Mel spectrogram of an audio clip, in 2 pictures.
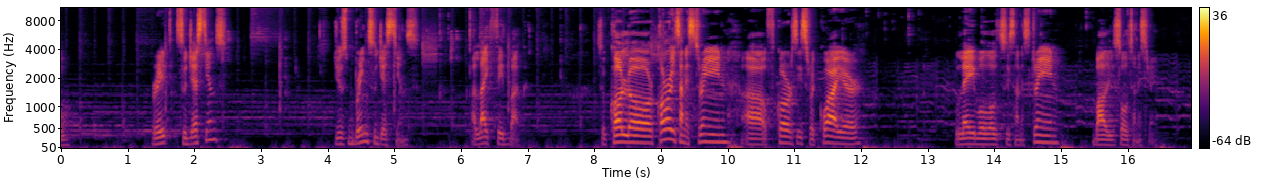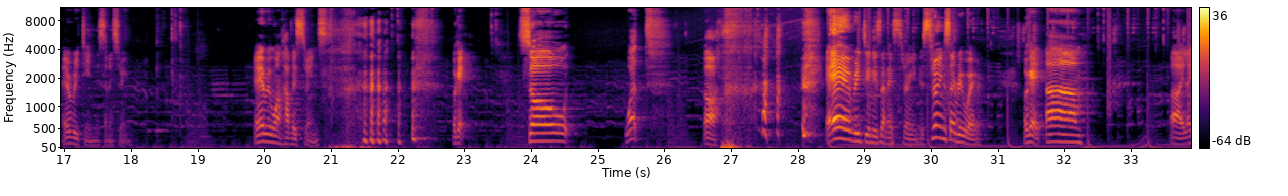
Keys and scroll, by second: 4.9-6.4 typing, 7.0 super+v, 7.5 ., 8.7-11.7 typing, 11.4 Return, 12.1 shift+super+Left, 12.3 super+c, 12.5 Right, 12.8 Return, 13.6 super+Left, 14.0-15.0 typing, 15.2 super+Right, 15.4 shift+super+Left, 15.6 super+c, 15.7 Right, 16.0 Return, 16.2 super+v, 16.7 super+Left, 17.1 alt+shift+Right, 17.7-19.3 typing, 21.0 alt+shift+f, 21.3 super+s, 27.7-28.9 typing.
